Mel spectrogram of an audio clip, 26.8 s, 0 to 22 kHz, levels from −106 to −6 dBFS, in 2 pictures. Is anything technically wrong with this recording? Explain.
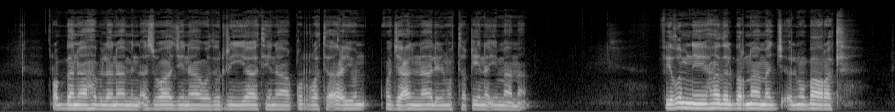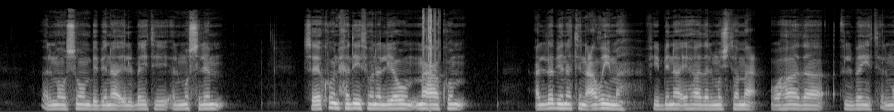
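Yes. Cable scratch noise, 19.73 to 20.03 s: a worn connector likely moved, contact resistance fluctuating rapidly, adding scratching bursts nearly as loud as the sound.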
